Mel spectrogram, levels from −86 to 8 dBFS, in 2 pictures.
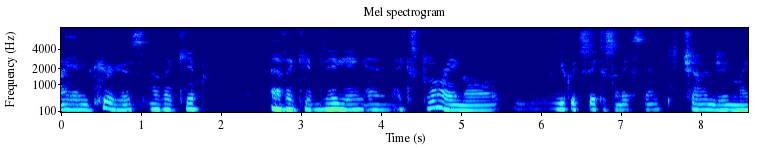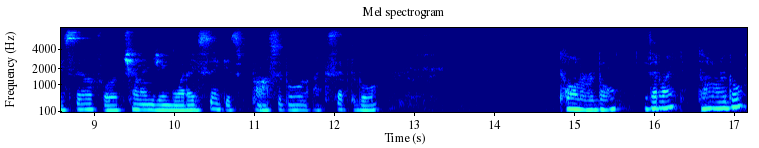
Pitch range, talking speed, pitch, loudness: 130-150 Hz, 120 wpm, 140 Hz, -51 LUFS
